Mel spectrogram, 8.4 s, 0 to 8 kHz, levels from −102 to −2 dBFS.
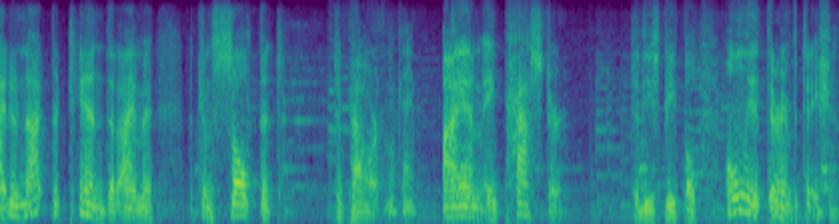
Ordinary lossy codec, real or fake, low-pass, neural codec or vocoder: Opus, 16 kbps; fake; 7.2 kHz; vocoder, 24 kHz, 100 mel bands, Vocos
